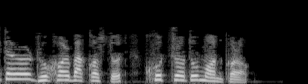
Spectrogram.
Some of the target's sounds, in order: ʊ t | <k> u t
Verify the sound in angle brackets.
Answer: incorrect: x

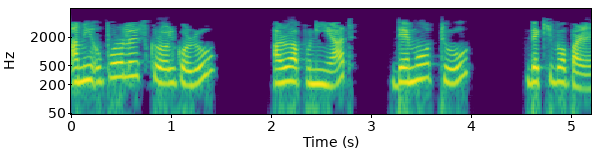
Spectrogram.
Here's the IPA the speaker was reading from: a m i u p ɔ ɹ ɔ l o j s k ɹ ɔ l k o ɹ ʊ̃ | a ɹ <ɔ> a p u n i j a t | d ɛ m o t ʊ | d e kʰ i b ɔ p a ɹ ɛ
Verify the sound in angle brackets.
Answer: incorrect: u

